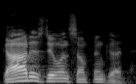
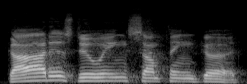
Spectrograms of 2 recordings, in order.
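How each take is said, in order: First: Said in the usual way. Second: Slow, drawn-out chant for the congregation to repeat; slow, emphatic congregational refrain; slow call and response. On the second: Shown as a demonstration. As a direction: lead the room through it slowly. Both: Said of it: "I want you to say it with me".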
